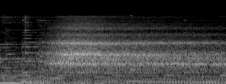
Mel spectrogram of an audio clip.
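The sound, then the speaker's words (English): A deep breath drawn in during a breathwork exercise, a sustained airy hiss that swells slightly and then holds steady for a couple of seconds without any speech. “So go ahead and inhale. And again.”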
